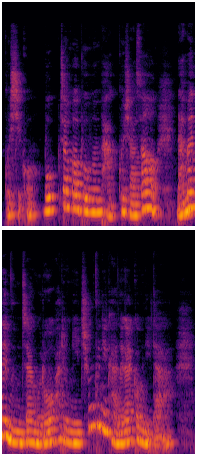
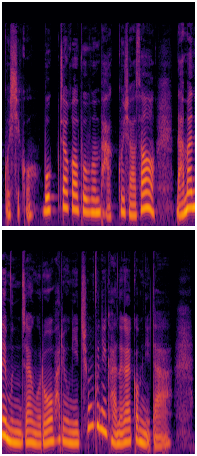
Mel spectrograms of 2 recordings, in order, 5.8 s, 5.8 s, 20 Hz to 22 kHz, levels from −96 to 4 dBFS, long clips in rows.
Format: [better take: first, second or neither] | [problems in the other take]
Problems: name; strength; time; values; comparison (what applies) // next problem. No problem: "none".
second | room echo; slight; dies away in 0.2 s // off-mic speech; far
